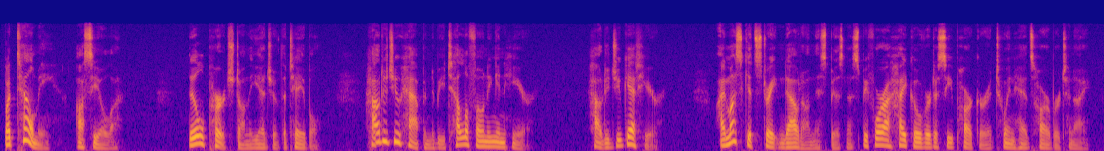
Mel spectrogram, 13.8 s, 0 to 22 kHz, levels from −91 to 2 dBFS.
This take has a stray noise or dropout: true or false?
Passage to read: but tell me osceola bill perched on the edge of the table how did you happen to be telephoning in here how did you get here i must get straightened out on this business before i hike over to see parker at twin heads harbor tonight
false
